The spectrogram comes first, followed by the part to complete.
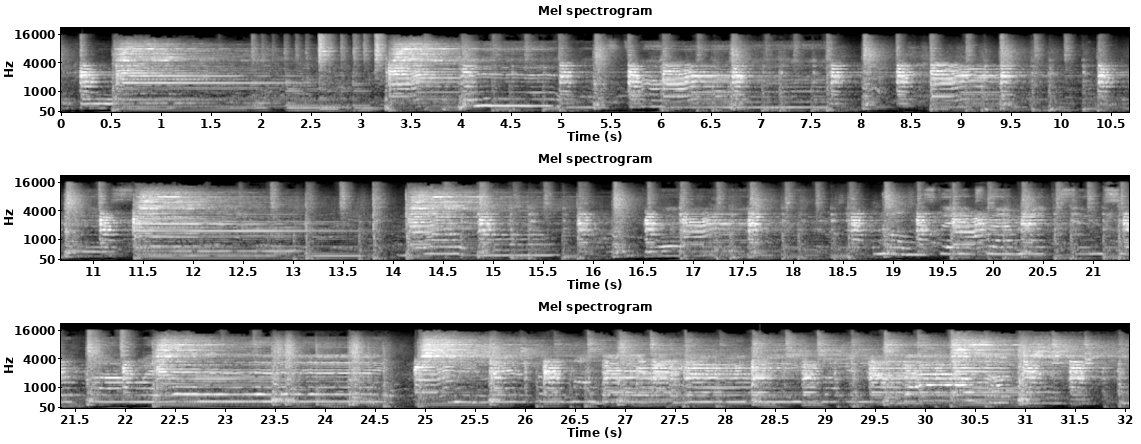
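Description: Live band playing a blues-tinged rock song: a woman singing lead over guitars and a drum kit.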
